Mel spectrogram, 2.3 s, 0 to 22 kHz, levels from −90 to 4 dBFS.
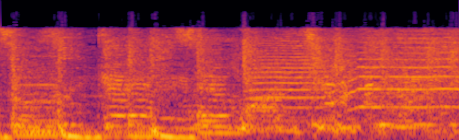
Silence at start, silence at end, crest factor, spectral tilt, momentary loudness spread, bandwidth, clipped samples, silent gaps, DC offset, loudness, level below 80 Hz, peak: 0 s; 0 s; 10 dB; -2.5 dB/octave; 3 LU; 13 kHz; under 0.1%; none; under 0.1%; -13 LUFS; -24 dBFS; -4 dBFS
